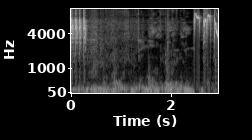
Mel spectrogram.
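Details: Young cinereous tit singing as a lure for other birds: a brief rapid buzzy roll at the start, a quiet stretch with soft hum, then a sharp run of high whistles ending in a downward slide.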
